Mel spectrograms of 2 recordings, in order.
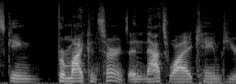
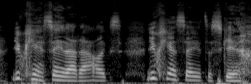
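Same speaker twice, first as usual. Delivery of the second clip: higher, whiny mock scolding; a mock-prissy scold, higher; mocking Alex; 7 semitones higher than usual. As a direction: parrot his scolding in a higher voice. Mocking Alex telling him off.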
